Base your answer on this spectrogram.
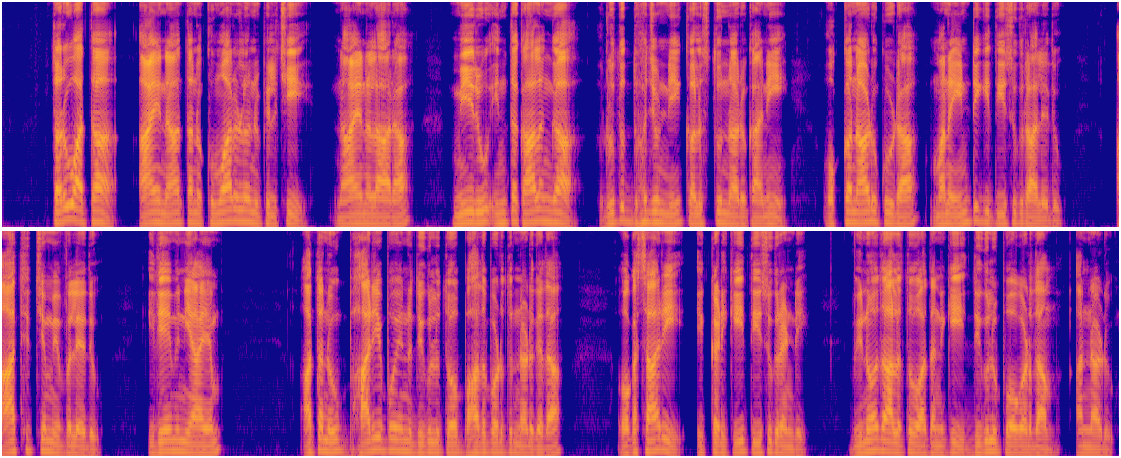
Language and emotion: Telugu, neutral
